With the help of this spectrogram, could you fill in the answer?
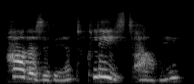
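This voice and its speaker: Young girl for a storybook woman performer: curious, well-mannered, eager, bright and lightly high in pitch. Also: very animated, measured pace, husky, full character voice. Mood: eager, polite.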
